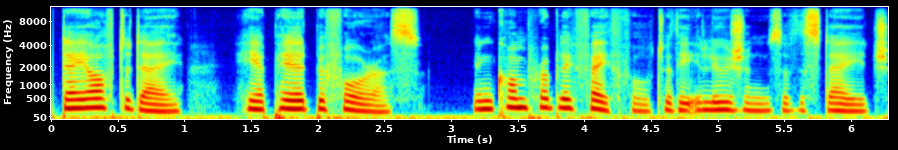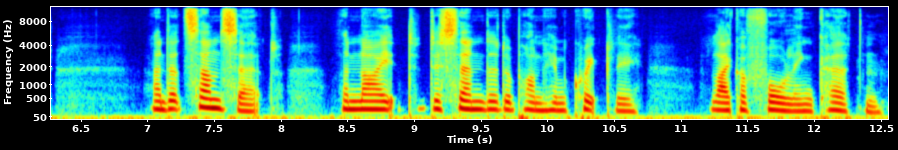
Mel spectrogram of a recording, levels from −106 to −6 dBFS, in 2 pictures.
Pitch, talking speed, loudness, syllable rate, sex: 190 Hz, 135 wpm, -17 LUFS, 4.7 syllables/s, female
